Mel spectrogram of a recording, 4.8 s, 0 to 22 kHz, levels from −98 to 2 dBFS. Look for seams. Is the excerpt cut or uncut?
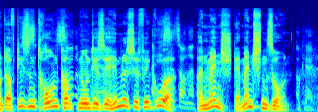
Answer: uncut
